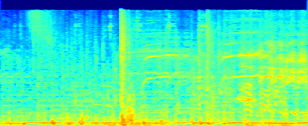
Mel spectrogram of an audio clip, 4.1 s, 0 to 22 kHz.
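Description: A horse in the open-world western game Red Dead Redemption 2, with clip-clopping hooves and a sharp whinny, loud and close, amid game ambience.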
